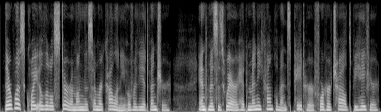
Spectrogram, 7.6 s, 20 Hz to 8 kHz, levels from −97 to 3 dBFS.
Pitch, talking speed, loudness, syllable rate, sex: 215 Hz, 195 wpm, -18 LUFS, 6.0 syllables/s, female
